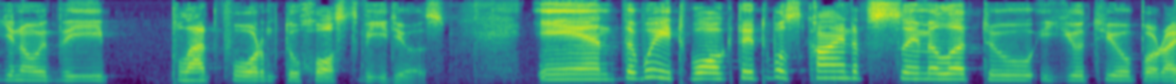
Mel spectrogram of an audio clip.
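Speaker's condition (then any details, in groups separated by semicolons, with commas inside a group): No condition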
